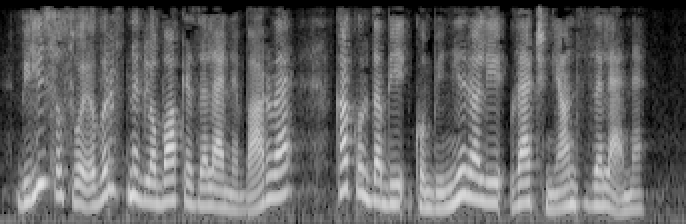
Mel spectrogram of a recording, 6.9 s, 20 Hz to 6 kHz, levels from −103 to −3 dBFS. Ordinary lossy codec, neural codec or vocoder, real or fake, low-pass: MP3, 32 kbps; codec, 16 kHz, 4 kbps, FunCodec, trained on Chinese and English, 50 frames a second; fake; 5.4 kHz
